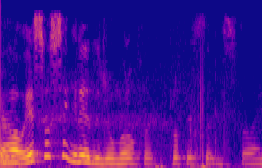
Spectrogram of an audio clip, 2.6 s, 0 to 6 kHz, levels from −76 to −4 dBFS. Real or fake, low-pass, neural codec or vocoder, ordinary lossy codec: real; 5.4 kHz; none; none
